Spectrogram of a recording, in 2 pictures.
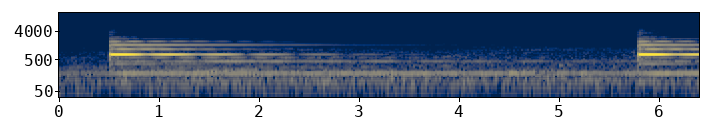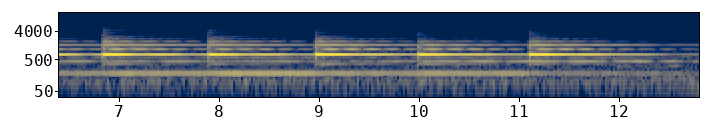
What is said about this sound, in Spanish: Sonidos del pasado. Hoy presentamos las campanas de Huacaipata.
